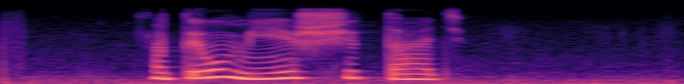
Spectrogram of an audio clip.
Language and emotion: Russian, neutral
